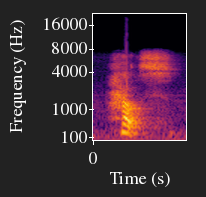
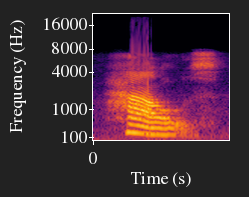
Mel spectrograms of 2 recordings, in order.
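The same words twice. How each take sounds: First: It is shorter and ends in an s sound. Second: It is longer and ends in a z sound. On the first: It is the noun meaning a dwelling. "not house. A house is something I live in" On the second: It is the verb meaning to keep something somewhere. "Notice I pronounce that house"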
